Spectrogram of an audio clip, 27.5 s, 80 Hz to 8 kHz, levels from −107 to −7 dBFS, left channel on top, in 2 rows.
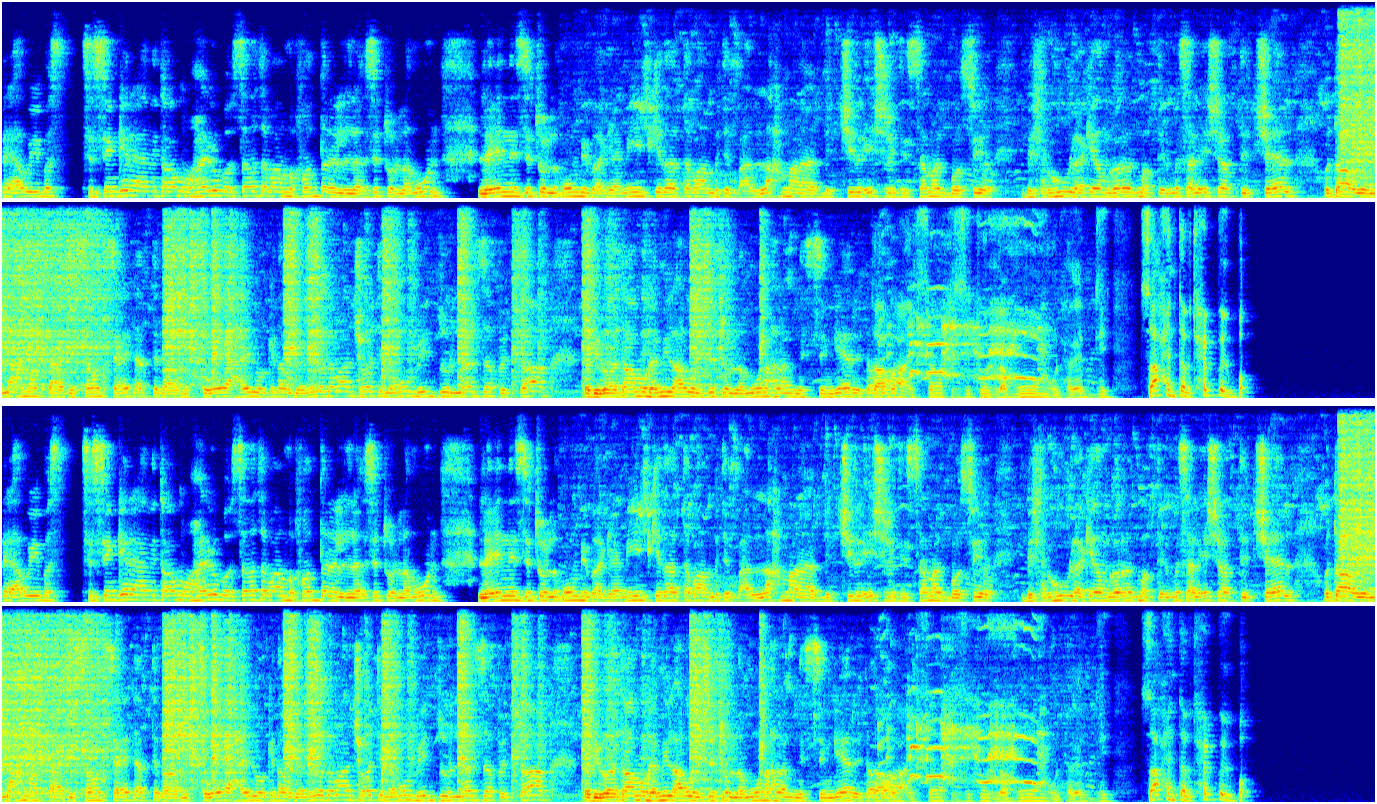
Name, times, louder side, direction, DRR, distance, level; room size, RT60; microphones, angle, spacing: voice 1, 0.0-22.7, equal, 55° right, 0.9 m, -36 dB
Chicken rooster / Bird, 5.6-24.7, right 2 dB, 85° right, 1.0 m, -49 dB
sound 1, 13.0-13.1 13.3-14.9 15.3-16.2 16.5-17.1 17.3-17.9 18.3-18.4 18.8-19.1 19.5-20.2 20.6-21.0 21.3-21.4, right 3 dB, 25° right, 0.8 m, -32 dB
voice 2, 22.4-24.8 25.1-26.1, left 3 dB, 45° left, 0.4 m, -38 dB
3.7 x 2.5 x 3.3 m
head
